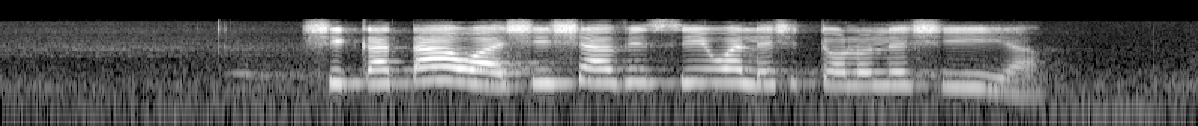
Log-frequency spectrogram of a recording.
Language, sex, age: Tsonga, female, 23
